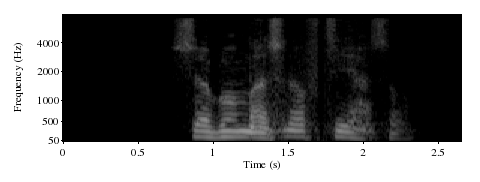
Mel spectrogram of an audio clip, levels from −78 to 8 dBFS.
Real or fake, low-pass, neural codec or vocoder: fake; 7.2 kHz; codec, 16 kHz in and 24 kHz out, 0.4 kbps, LongCat-Audio-Codec, two codebook decoder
